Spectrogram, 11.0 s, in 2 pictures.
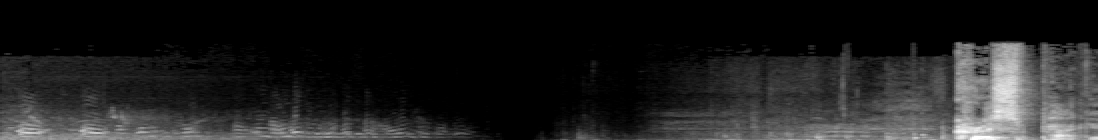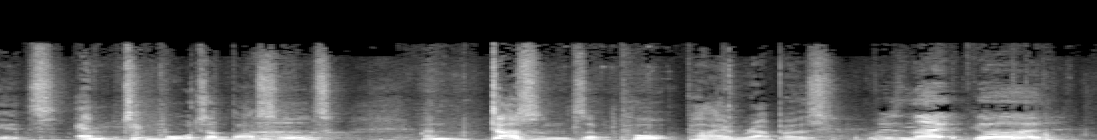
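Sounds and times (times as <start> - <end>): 
turkey gobbling: 0.0 - 2.4
speech: 4.8 - 10.9.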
